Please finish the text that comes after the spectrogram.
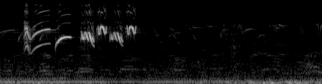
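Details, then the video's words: Yellow-fronted canary singing: two clear whistled slurs sweeping upward, then four quick high notes in a tight burst, followed by quiet low background hum. "Yellowfronted canary - Serinus Mozambicus - Beautiful Bird Chirping"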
